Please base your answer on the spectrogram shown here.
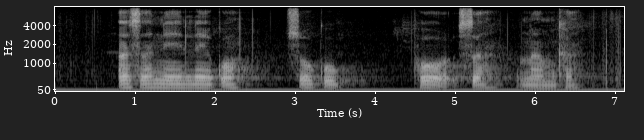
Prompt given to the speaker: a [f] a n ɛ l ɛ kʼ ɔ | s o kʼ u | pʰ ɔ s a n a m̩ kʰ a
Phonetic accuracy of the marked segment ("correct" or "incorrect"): incorrect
